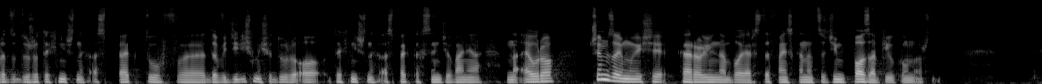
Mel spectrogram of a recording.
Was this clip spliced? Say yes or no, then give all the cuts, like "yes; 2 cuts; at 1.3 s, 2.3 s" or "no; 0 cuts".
no; 0 cuts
